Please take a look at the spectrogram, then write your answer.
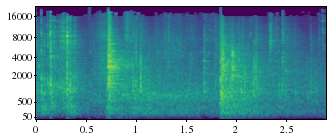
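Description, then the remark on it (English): Metallic rattling and clicking of a key working a lock, punctuated by two sharp, heavy clunks as the latch of a walk-in cooler for human remains, the size of a two-car garage, releases and the door swings open, with no voices. “Hopefully, this is the key that works for it.”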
